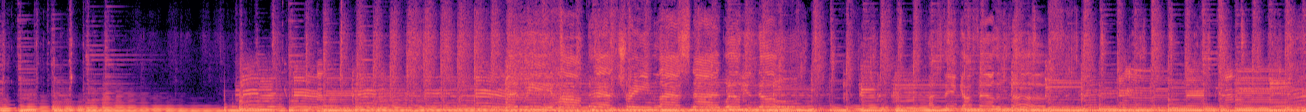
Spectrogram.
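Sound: song playing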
